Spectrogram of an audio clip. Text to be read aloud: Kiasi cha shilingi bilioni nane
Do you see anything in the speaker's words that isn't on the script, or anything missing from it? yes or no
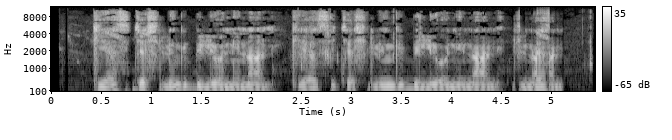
yes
